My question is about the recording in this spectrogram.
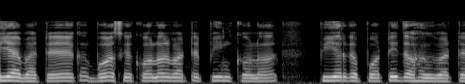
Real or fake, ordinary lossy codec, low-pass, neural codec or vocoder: real; none; none; none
